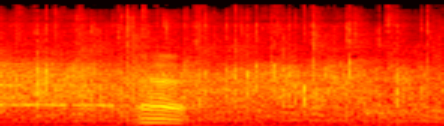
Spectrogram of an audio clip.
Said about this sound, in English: Yeah, hey, give those guys who did that a big round of applause. Just stunning.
